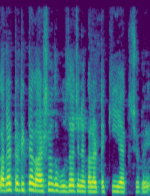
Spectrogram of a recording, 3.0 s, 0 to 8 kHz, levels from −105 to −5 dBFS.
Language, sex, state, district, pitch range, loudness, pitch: Bengali, female, West Bengal, Kolkata, 195-260 Hz, -17 LUFS, 220 Hz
